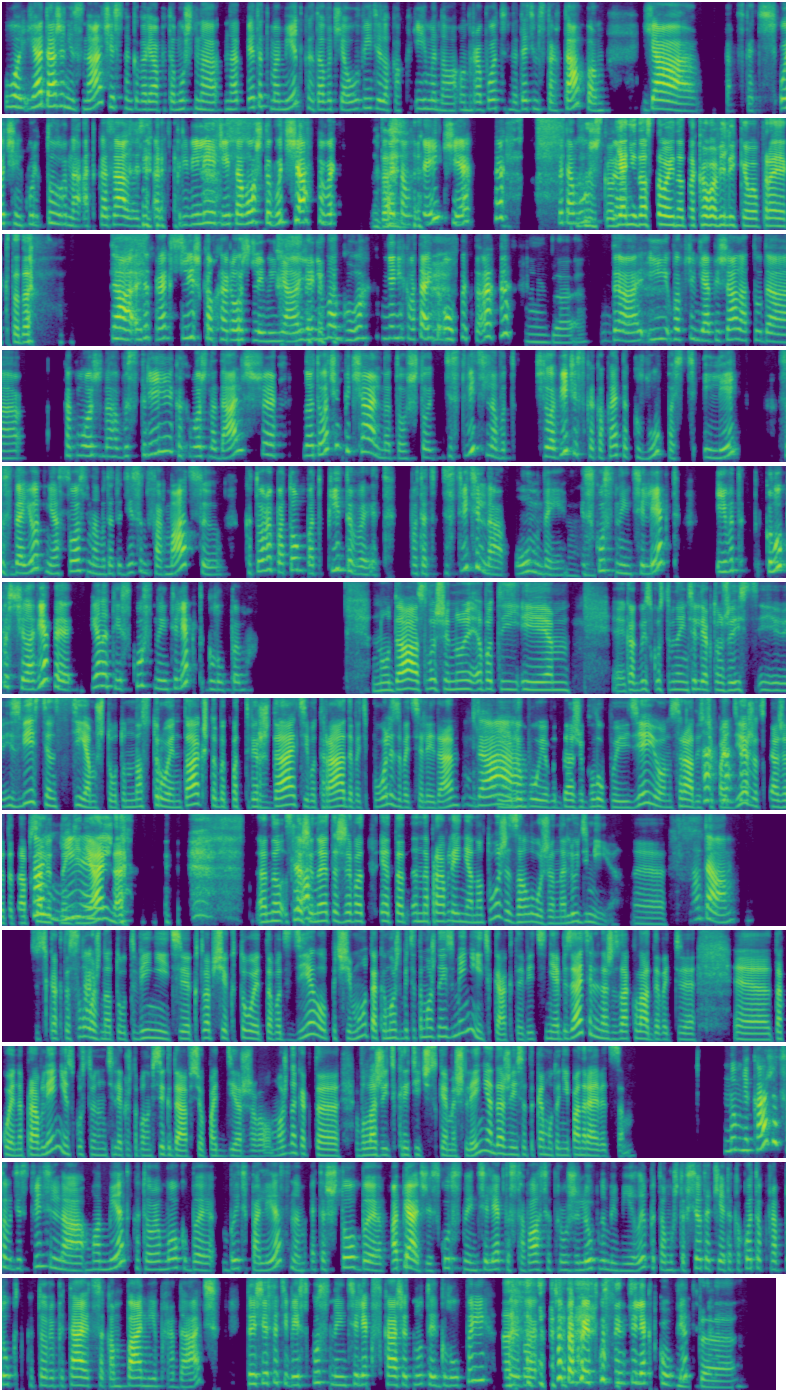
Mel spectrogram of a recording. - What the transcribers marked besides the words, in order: laugh; chuckle; chuckle; chuckle; chuckle; tapping; laugh; laugh; other background noise; laugh; unintelligible speech
- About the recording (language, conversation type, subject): Russian, podcast, Как бороться с фейками и дезинформацией в будущем?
